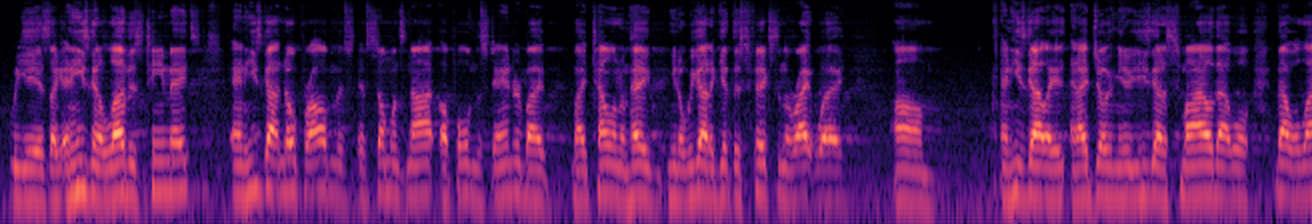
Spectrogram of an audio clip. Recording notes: coming to you LIVE from the DNVR Bar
